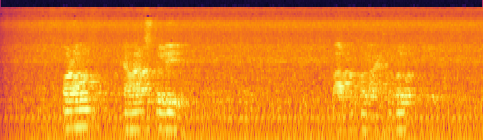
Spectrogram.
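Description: A young man chants in a singing voice through a microphone.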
